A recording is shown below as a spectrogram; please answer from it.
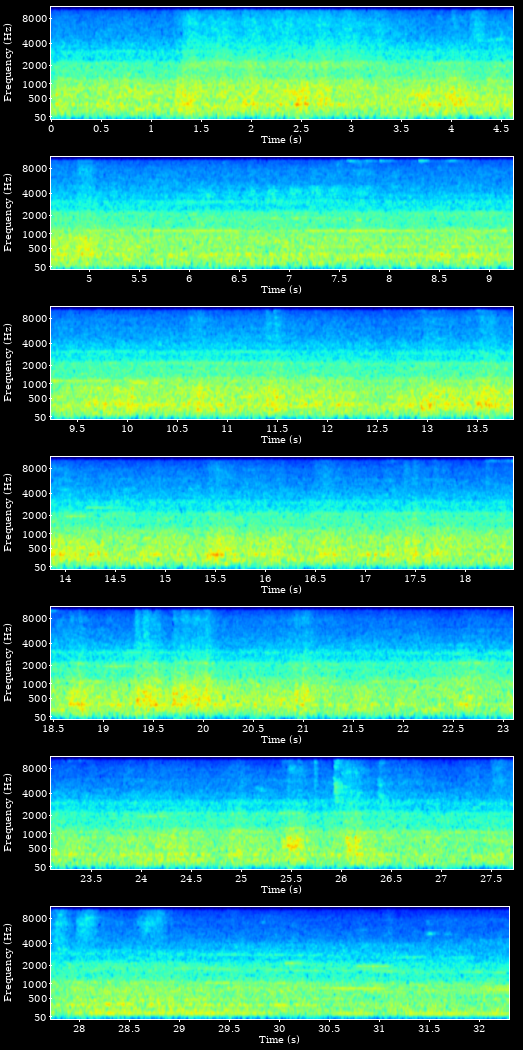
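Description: Six-car electric train running, heard from inside the front car: a steady running rumble with the wheels clacking over rail joints now and then. A low steady hum comes in near the end.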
